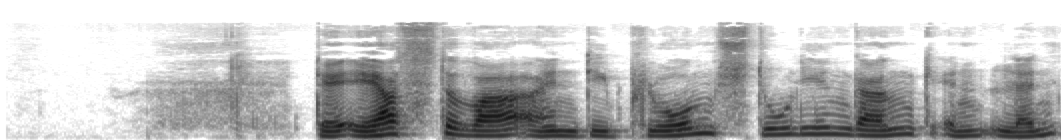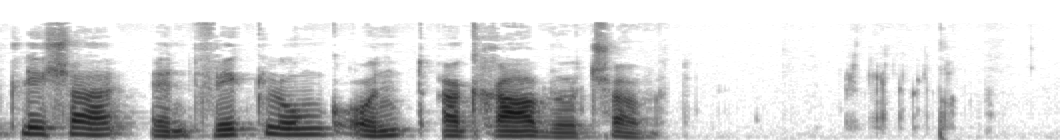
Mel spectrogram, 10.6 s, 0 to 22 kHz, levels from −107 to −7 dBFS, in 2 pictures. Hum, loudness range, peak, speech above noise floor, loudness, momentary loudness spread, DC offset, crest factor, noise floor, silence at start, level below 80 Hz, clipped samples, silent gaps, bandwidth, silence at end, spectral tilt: none; 4 LU; -2 dBFS; 62 dB; -24 LUFS; 11 LU; under 0.1%; 22 dB; -85 dBFS; 1.6 s; -66 dBFS; under 0.1%; none; 11.5 kHz; 2.1 s; -7.5 dB/octave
